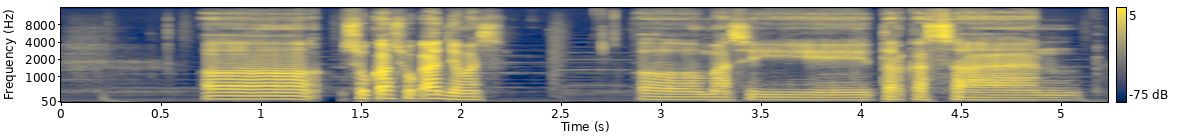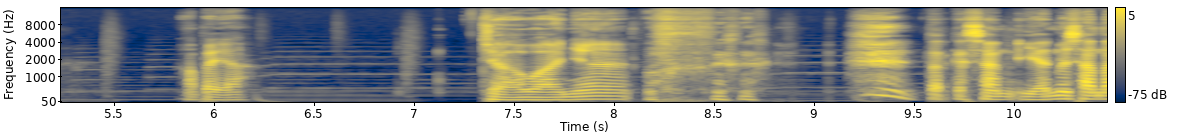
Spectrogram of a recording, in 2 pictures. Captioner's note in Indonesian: tertawa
